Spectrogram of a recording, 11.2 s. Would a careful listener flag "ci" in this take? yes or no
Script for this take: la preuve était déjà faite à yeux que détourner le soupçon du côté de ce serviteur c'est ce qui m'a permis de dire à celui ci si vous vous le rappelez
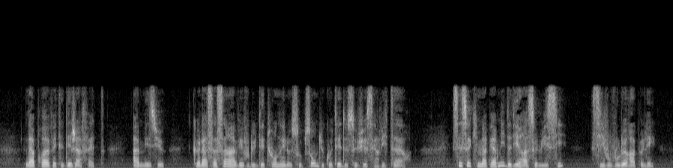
no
